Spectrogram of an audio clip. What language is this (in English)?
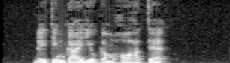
Cantonese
